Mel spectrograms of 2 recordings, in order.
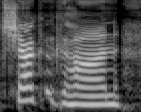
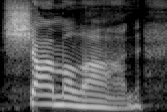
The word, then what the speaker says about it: Shyamalan: You guys, everyone go out and get Remain, the novel by Nicholas Sparks with Might, not Shakhan, Shyamalan.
